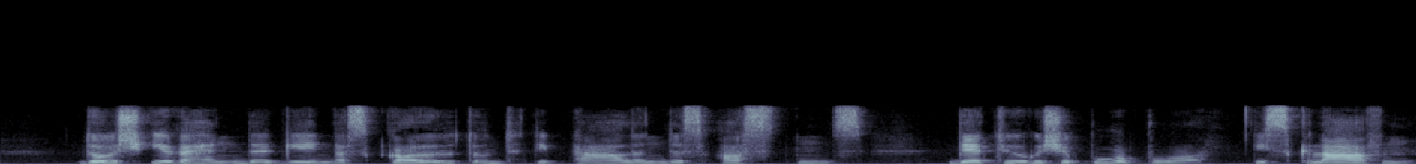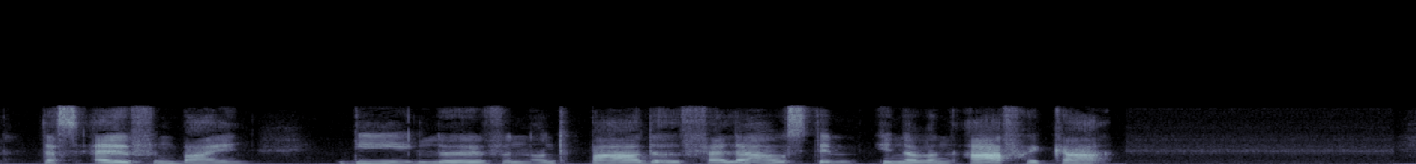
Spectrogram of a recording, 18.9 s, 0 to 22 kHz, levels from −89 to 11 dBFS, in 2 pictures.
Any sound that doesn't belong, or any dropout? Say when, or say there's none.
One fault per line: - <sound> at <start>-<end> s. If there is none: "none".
none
